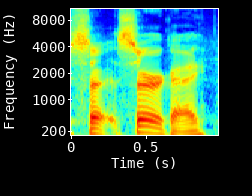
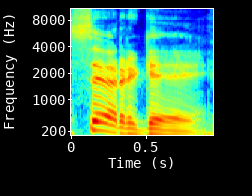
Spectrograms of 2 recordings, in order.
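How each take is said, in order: First: The name is said without an Italian accent. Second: The name is said with an Italian accent. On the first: "I say it like that" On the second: "I'm going to say it like an Italian"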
